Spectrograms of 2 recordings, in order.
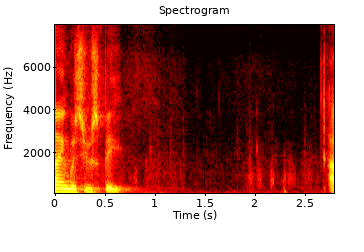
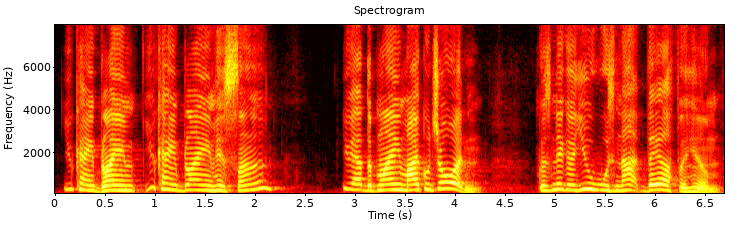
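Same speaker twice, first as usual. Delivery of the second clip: higher, heated blaming rant; 9 semitones higher than usual. Real, not acted. Vlogger heatedly blaming Michael Jordan to his viewers, raised voice. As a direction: pitch it up and blame the father hard.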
